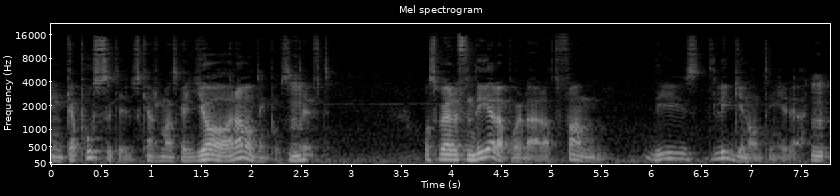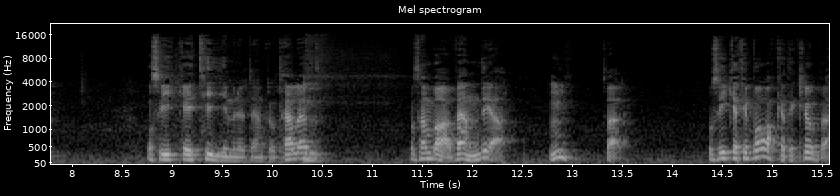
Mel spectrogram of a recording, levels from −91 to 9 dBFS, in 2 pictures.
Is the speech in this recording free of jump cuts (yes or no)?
yes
